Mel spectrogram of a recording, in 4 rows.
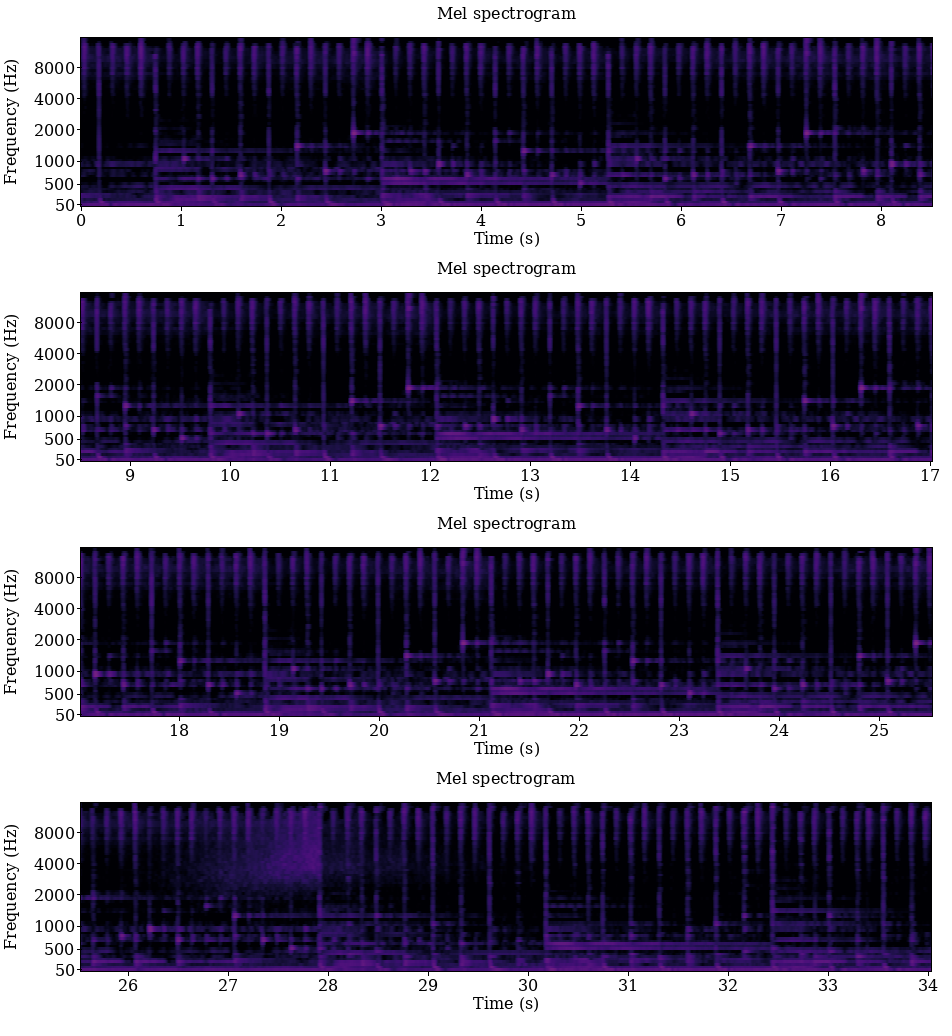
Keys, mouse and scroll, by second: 3.2 scroll down 1, 5.2 ctrl+g, 9.5 click, 10.6 scroll up 1, 11.5 scroll up 1, 13.1 click, 14.4 scroll up 1, 15.1 click.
